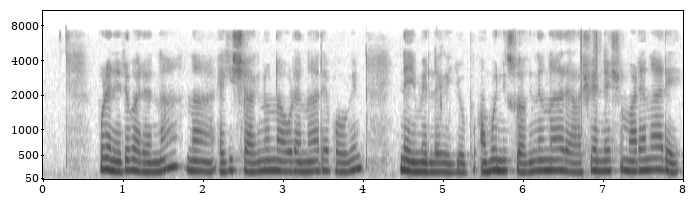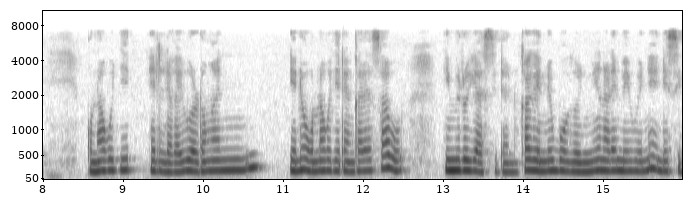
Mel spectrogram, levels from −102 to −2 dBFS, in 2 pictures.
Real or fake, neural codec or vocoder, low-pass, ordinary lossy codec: real; none; 7.2 kHz; AAC, 32 kbps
